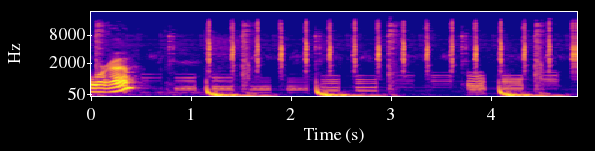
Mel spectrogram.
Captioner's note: timer ticking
